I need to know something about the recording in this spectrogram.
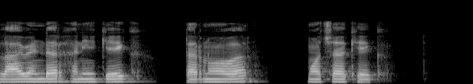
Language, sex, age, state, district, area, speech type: Telugu, male, 18-30, Andhra Pradesh, Kurnool, urban, spontaneous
